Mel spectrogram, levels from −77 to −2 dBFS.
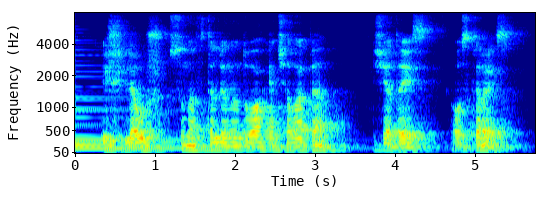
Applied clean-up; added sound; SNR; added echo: none; Acoustic guitar; 12 dB; reverberation time 0.8 s.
